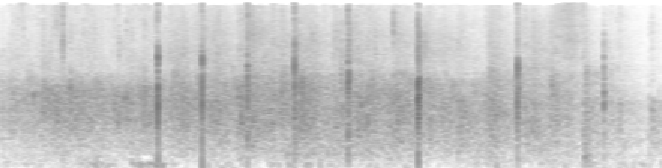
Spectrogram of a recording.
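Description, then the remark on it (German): An audience applauds steadily for several seconds as a person is called up to speak, a dense wash of many hands clapping with a few sharper individual claps popping out above it, fading slightly at the end. “Komm hoch und lasst uns um anderes einen fetten Applaus geben.”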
